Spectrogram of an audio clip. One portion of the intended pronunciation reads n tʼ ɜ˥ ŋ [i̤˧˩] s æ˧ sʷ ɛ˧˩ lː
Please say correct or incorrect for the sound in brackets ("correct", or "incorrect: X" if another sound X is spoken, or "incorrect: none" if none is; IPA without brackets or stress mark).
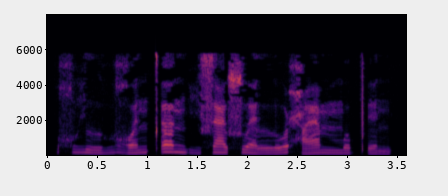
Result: correct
